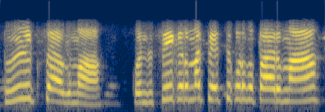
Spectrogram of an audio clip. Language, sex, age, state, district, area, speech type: Tamil, female, 30-45, Tamil Nadu, Tirupattur, rural, conversation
